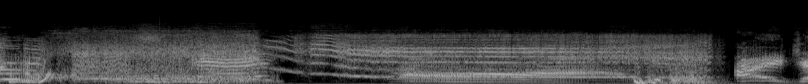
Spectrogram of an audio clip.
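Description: Cartoon sound effect of a giant inflated balloon deflating through its opened valve: a loud rush of escaping air, then a long squealing tone falling slightly in pitch as the emptying skin flies about.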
